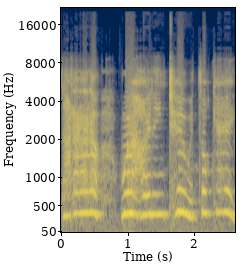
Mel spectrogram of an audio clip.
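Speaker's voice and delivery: hushed whisper. A player speaking in character during a tabletop game, whispering. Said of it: "so I'll kind of whisper".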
